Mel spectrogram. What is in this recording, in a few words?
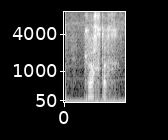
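"krachtig", Dutch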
